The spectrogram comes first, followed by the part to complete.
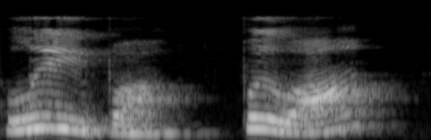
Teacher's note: у словах Липа пила всі приголосні також тверді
